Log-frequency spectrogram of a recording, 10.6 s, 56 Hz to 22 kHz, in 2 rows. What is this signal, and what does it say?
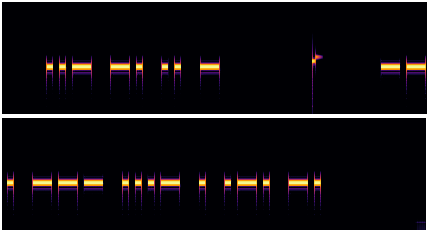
Morse code, heard as a keyed tone, about 15 wpm, 700 Hz. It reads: UNIT GOVERN
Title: Sentences from Top 1000 Words - Review Part 2 - New Word Drill - 15wpm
